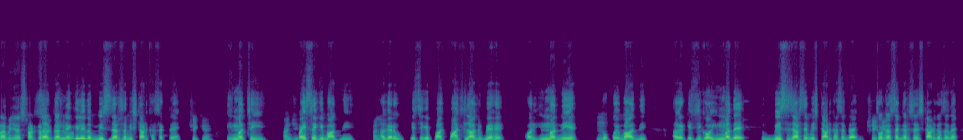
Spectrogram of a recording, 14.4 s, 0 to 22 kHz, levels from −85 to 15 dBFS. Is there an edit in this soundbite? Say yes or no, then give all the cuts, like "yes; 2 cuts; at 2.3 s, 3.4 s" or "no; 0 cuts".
no; 0 cuts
